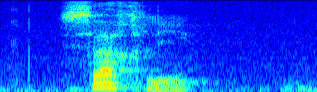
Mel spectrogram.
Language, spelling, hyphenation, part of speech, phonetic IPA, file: Georgian, სახლი, სახ‧ლი, noun, [säχli], Ka-სახლი.ogg
- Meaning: home, house, dwelling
